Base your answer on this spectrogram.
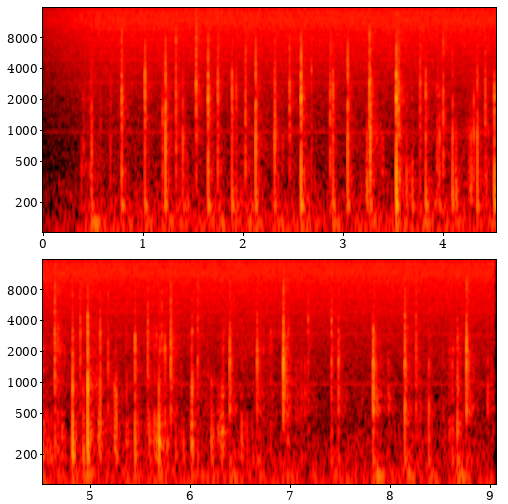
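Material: Cardboard.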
